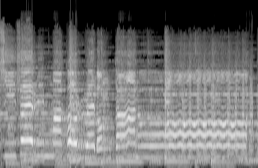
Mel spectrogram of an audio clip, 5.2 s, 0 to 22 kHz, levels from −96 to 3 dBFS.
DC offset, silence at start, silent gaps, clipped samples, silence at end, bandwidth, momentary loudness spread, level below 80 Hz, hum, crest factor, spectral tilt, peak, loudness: under 0.1%; 0 s; none; under 0.1%; 0 s; 14 kHz; 7 LU; -52 dBFS; none; 12 dB; -2.5 dB/octave; 0 dBFS; -11 LUFS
